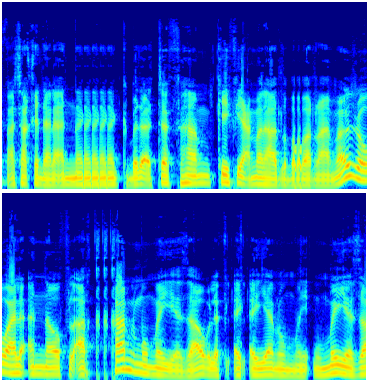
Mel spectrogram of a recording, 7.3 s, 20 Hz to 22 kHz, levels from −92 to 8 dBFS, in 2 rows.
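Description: Repeated frames stutter this speech clip at 0.80–1.11 s, 2.91–3.02 s, 4.61–4.77 s and 6.02–6.18 s. Each time, a short block of compressed audio plays again: 78 ms four extra times, then 52 ms twice, 78 ms twice, and 157 ms once. The block lengths fit runs of two to six codec frames written more than once, and together they add about 0.73 s.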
